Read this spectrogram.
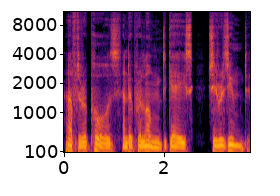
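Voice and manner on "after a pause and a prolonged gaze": ordinary delivery, nothing marked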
